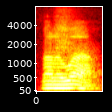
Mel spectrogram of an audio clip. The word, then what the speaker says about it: Valois: I actually asked my friend who knows how to speak French, how to pronounce. Valois.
